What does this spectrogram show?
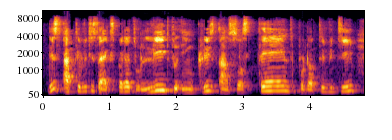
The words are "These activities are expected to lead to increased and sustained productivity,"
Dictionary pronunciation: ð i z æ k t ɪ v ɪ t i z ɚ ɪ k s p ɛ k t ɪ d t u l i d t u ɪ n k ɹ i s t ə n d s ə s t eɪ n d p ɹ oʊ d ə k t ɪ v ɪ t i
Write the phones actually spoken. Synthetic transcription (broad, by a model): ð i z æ k t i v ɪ t i s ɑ ɪ k s p ɛ k t ɪ d t u l i d t u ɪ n k ɹ i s ə n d s ə s t eɪ n d p ɹ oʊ d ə k t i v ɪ t i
